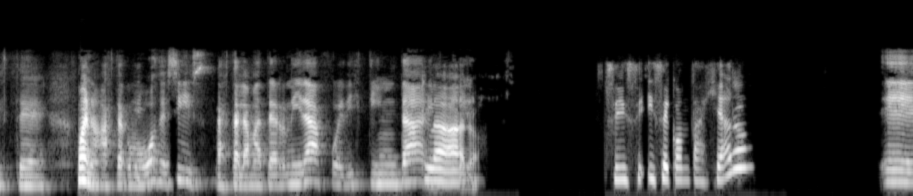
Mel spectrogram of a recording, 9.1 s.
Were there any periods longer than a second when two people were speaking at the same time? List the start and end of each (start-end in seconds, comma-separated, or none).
none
